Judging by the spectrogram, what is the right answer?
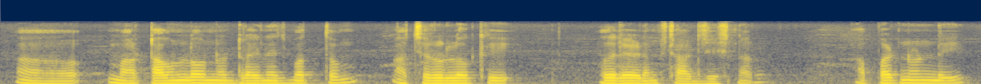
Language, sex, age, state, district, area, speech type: Telugu, male, 18-30, Telangana, Hyderabad, rural, spontaneous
